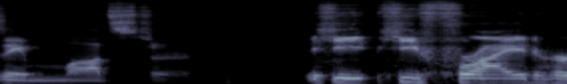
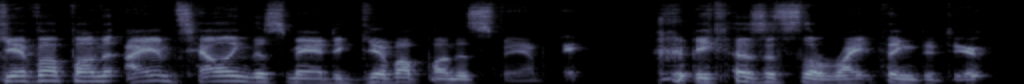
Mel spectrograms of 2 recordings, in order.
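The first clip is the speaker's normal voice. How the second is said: ordinary talk, nothing marked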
